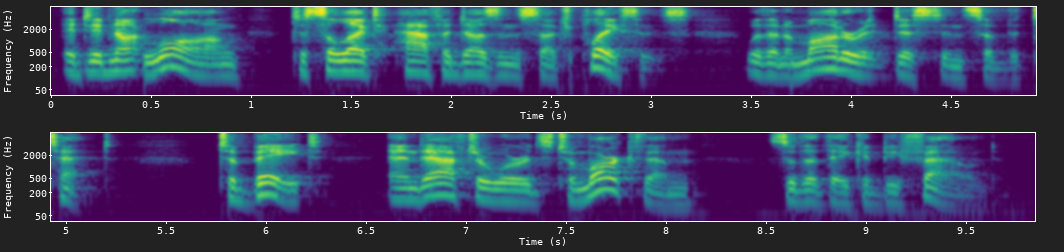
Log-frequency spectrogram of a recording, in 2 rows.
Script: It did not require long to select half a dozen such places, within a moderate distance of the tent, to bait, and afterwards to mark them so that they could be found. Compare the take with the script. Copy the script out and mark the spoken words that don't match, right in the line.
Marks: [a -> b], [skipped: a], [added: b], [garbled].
It did not [skipped: require] long to select half a dozen such places, within a moderate distance of the tent, to bait, and afterwards to mark them so that they could be found.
